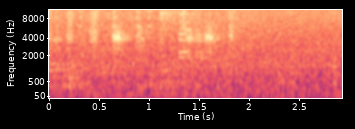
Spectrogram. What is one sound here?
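A video game tune plays through a television speaker.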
